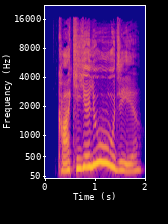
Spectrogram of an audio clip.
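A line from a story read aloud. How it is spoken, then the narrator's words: Howling. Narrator (Russian): взвыл последний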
